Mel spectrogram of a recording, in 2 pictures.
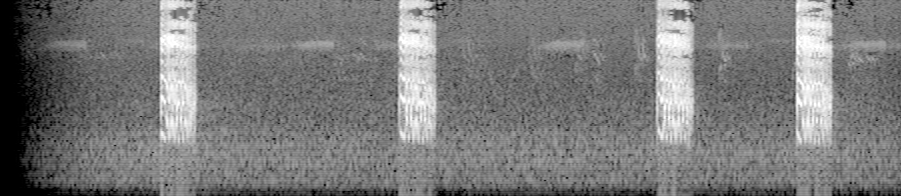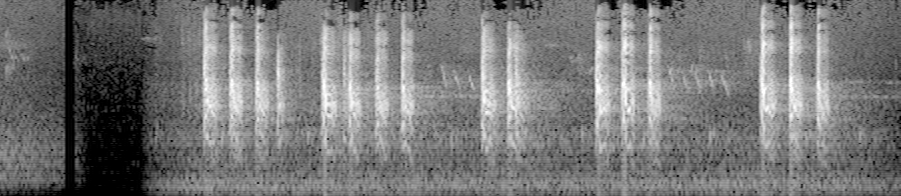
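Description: Red-bellied woodpecker calling: four loud, short, rolling calls a couple of seconds apart, then, after a brief gap, quick bursts of four to six sharp notes repeated several times.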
